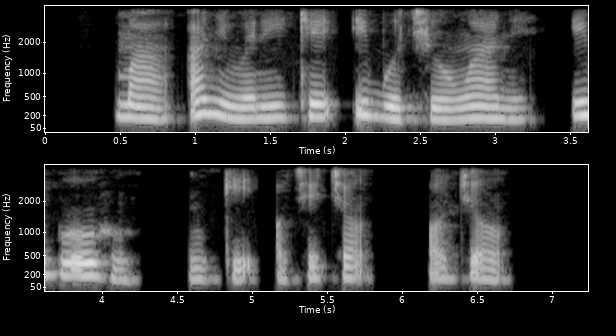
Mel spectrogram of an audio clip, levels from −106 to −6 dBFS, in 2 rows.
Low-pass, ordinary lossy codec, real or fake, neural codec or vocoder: 3.6 kHz; none; real; none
